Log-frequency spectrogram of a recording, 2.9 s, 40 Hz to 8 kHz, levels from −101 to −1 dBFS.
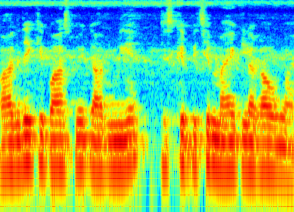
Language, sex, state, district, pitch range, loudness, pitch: Hindi, male, Uttar Pradesh, Gorakhpur, 115-130 Hz, -16 LUFS, 125 Hz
